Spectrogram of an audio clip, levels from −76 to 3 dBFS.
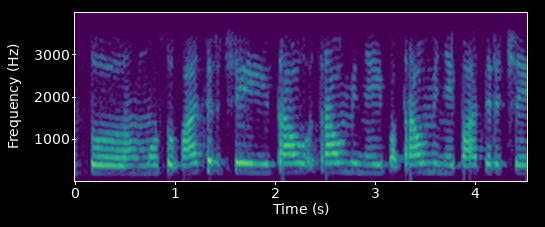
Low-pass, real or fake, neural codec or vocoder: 3.6 kHz; real; none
